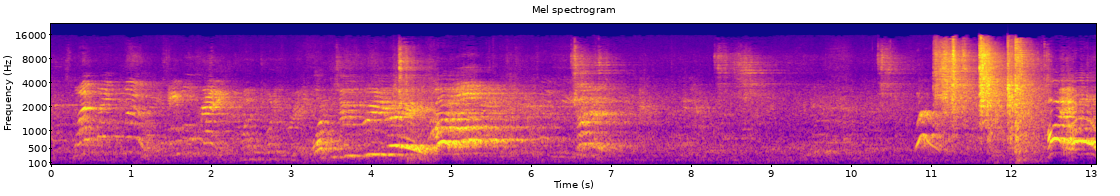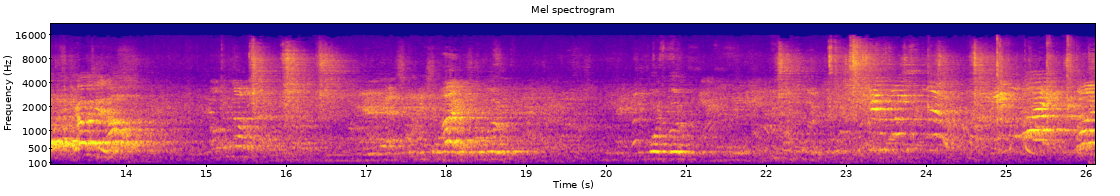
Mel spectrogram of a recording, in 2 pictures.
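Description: Men talk and call out nearby in a large echoing hall.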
